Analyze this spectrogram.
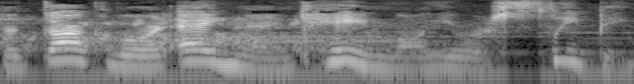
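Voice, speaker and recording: A female-sounding, put-on character voice at a medium pitch for a woman moves at a moderate pace. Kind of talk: solemn fantasy narration. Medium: game stream. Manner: formal, archaic.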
